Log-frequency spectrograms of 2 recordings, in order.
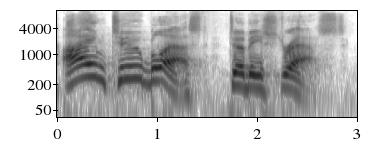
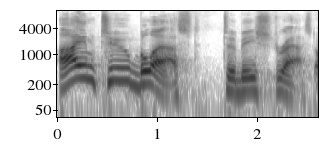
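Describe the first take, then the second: First: Slow, emphatic, with conviction; like you mean it. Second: Said in the usual way. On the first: Shown as a demonstration. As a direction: say it slowly and firmly, meaning every word. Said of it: "Say it like you mean it". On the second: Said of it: "Oh, say it again".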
